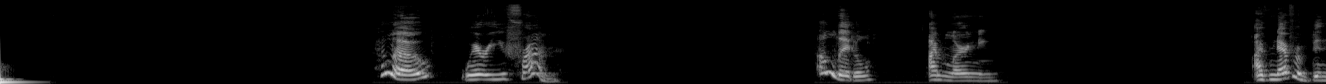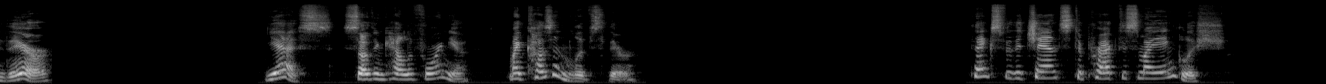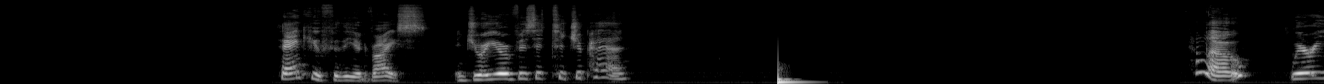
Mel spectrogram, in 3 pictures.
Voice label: Natural Dialog B Part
